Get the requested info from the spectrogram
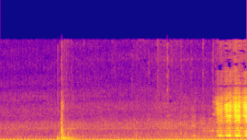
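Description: A faint steady low hum, with one short click a little over half a second in.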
